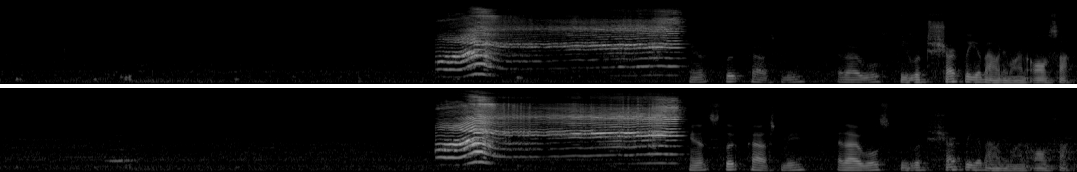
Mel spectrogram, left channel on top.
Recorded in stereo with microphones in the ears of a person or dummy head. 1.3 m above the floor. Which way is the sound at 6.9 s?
60° right (ahead or behind).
